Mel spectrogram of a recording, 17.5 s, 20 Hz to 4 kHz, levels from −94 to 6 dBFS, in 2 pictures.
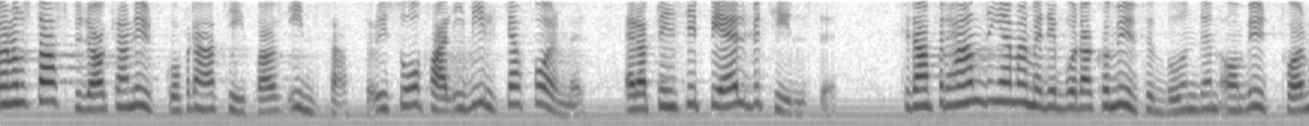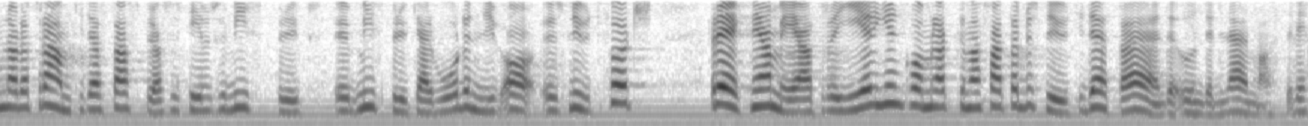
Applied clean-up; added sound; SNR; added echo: none; none; none; none.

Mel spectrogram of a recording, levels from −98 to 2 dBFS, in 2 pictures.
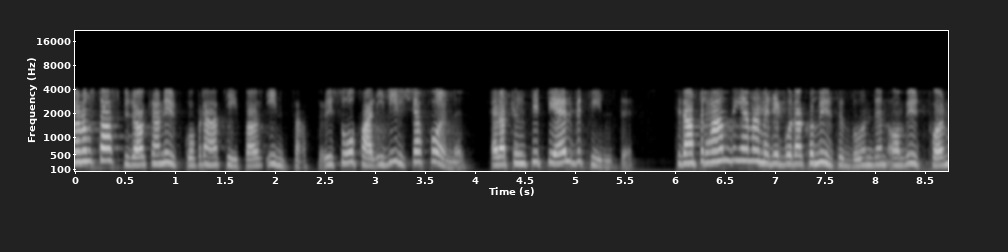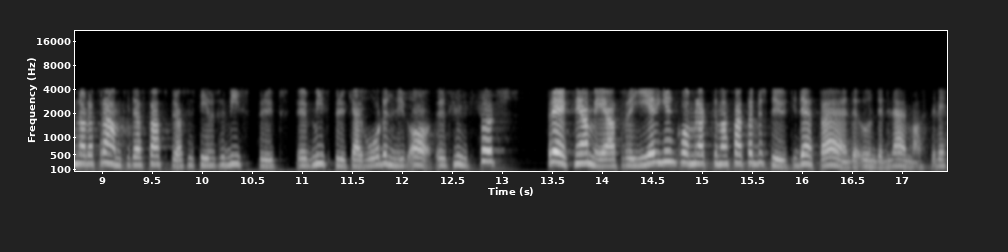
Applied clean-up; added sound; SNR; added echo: neural mask model DeepFilterNet 3.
